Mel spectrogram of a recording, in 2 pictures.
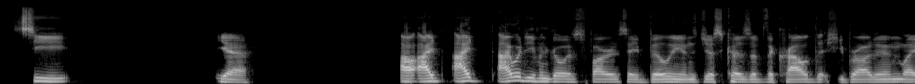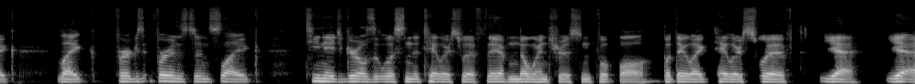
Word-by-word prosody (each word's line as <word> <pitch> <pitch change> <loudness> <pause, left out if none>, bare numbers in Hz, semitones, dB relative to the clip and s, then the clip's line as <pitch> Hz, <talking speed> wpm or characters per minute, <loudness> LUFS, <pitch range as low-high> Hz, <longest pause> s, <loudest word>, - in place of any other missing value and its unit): See 140 -2 0 1.5
Yeah. 120 -6 +1 1.5
Uh, 135 +1 +7
I'd 145 +2 +5
I'd 160 -2 +4 0.2
I 155 - +5
would 175 -1 +1
even 140 -3 +1
go 130 -1 0
as 120 -1 -4
far 120 -1 -1
as 115 0 -6
say 115 -1 -2
billions 115 +1 +1
just 115 0 -3
'cause 120 -3 0
of 115 -1 -2
the 120 - -1
crowd 115 0 +1
that 115 - -6
she 115 - -10
brought 115 0 -1
in. 115 +1 -1
Like 110 -2 -2 0.4
like, 120 -2 0 0.2
for 135 -1 +1
ex 125 +1 -5
for 145 -1 +5
instance, 130 -2 -2
like, 115 -4 -1 0.4
teenage 135 -5 +1
girls 130 -2 +2
that 125 - -3
listen 125 0 0
to 120 - -1
Taylor 120 -1 0
Swift, 115 -1 -2
they 125 -1 +1
have 125 -2 +1
no 120 0 +2
interest 115 -1 -3
in 110 - -2
football, 110 +1 -2
but 130 -1 0
they 130 - +3
like 120 -1 +1
Taylor 120 -3 +1
Swift. 115 -3 0
Yeah, 125 -7 +2 0.3
yeah. 135 -3 +4
120 Hz, 165 wpm, -22 LUFS, 115-130 Hz, 1.5 s, Uh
